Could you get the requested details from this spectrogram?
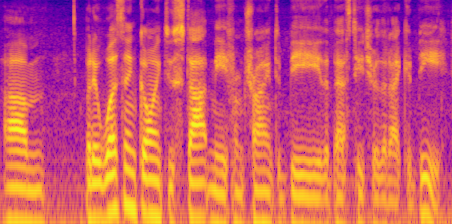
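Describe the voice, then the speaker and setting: A male teacher telling reflective stories about his work in an earnest, halting way with many pauses. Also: fairly low pitch, fairly bright tone. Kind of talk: reflective storytelling monologue.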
